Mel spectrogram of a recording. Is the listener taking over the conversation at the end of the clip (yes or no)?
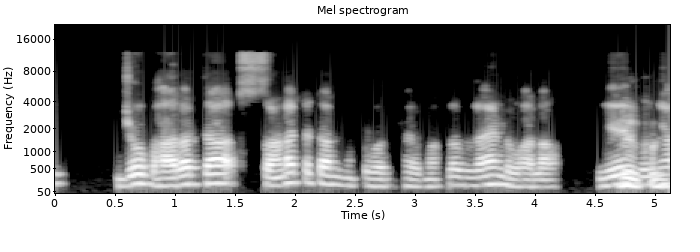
no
